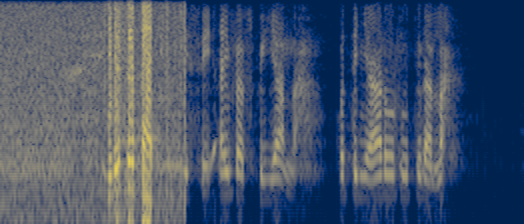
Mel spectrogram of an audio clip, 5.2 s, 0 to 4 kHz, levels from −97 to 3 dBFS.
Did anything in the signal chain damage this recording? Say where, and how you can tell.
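Yes. At the codec stage, the opening stretch from 0.0 to 1.85 s shows a mu-law and A-law mix-up: samples encoded with G.711 mu-law were expanded with the A-law curve. The two logarithmic tables disagree, so each level maps to the wrong amplitude. The speech turns harsh and gritty, the levels are scrambled, and the gaps fill with hiss because the quietest codes land well above silence. After 1.85 s the mu-law decoding matches, leaving the ordinary 4 kHz telephone band.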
